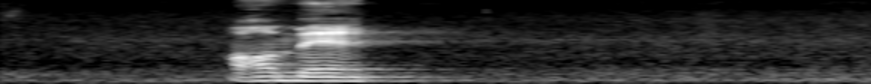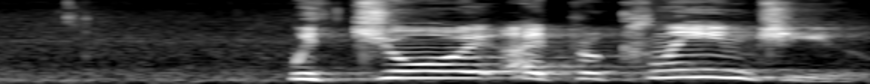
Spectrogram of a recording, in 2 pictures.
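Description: An elderly man speaks calmly and solemnly into a nearby microphone.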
